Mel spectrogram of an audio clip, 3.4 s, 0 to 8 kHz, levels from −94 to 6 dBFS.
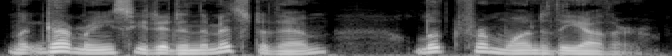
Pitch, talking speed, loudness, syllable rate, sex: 120 Hz, 230 wpm, -19 LUFS, 7.3 syllables/s, male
